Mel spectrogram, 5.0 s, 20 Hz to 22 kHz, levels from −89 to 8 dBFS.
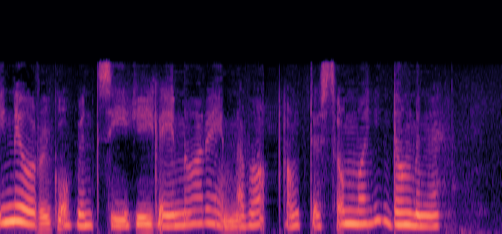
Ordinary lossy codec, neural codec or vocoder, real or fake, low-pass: MP3, 64 kbps; codec, 16 kHz, 0.5 kbps, X-Codec, HuBERT features, trained on balanced general audio; fake; 7.2 kHz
